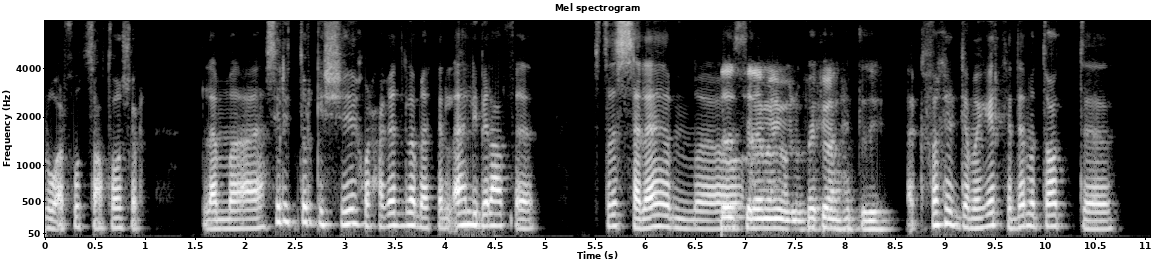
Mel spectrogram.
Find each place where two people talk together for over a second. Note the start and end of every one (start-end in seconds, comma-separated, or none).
none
